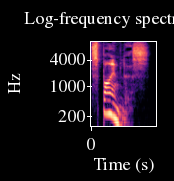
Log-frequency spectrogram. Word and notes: spineless: British English

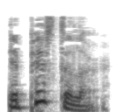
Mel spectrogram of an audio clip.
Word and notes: epistoler: British English

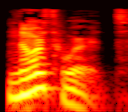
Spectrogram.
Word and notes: northwards: British English

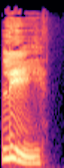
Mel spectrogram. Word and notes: lee: British English

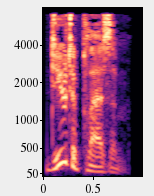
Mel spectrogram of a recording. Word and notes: deutoplasm: British English

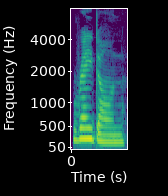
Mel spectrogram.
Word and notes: radon: American English

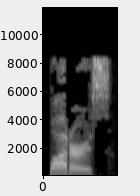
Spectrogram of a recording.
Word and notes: waters: British English

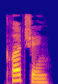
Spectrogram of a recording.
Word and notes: clutching: British English

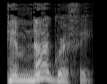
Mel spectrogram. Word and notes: hymnography: British English

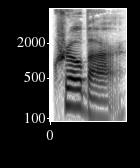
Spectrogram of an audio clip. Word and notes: crowbar: American English

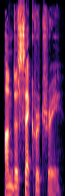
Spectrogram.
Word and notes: undersecretary: British English

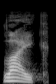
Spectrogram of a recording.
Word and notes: the like: American English

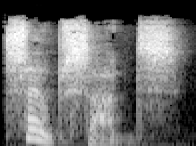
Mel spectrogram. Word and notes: soapsuds: English; British English

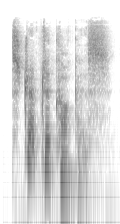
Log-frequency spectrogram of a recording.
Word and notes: streptococcus: British English

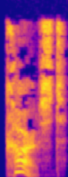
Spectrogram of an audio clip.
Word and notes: karst: British English

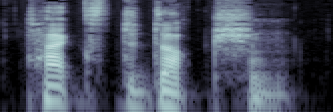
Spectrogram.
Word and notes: tax deduction: British English

